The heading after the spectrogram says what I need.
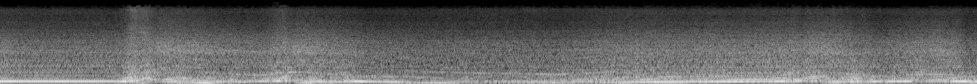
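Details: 2006 Ford Crown Victoria P-71 V8 after its stock mufflers were bored and drilled inside to defeat the Helmholtz resonator: a deep idle burble with quick throttle blips, slightly louder and throatier but clean. Not as dramatic as Magnaflows.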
